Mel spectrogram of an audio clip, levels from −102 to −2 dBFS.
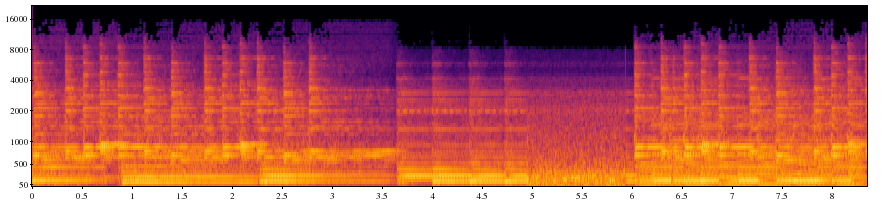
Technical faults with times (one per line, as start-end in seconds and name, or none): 4.95-5.95 call audio freeze
6.39-6.42 skip ahead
